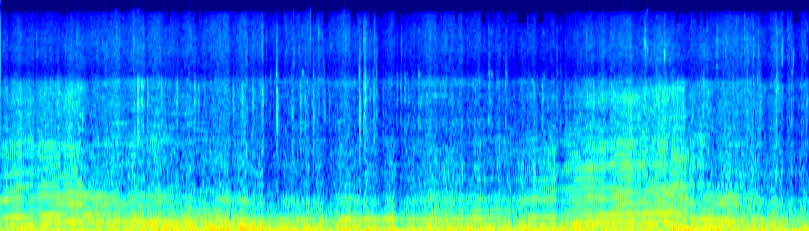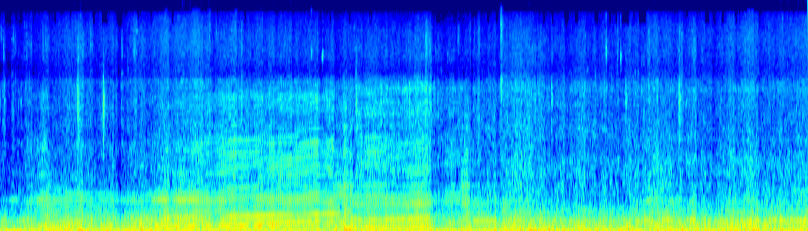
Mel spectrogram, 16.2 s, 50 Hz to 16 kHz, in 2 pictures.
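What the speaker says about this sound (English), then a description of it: "See, those upshifts were quick." A 2024 Maserati GranTurismo Trofeo engine drives steadily and loudly from inside the cabin, its pitch rising and then dropping sharply with quick upshifts several times over a constant low rumble.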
